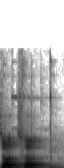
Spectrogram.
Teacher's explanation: इसमें जहां पर जिह्वा टकराती है वह आपका तालु है।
